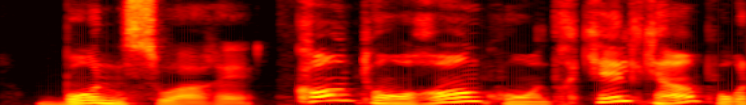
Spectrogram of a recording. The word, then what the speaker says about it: bonne soirée: En revanche, dans bonne journée et bonne soirée, le N est bien prononcé. On dit clairement bonne journée, bonne soirée.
